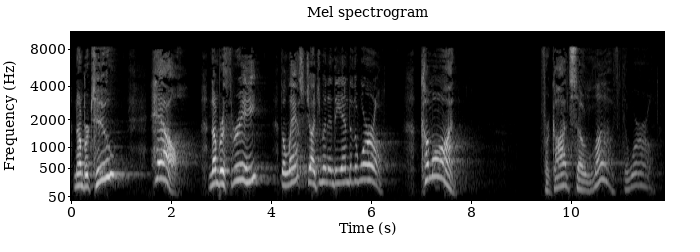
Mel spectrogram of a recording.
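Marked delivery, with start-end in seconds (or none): 0.0-7.7 high, booming hellfire list; loud fiery demand. Acted. Preacher voicing a crowd hungry for sin and hell, loud fiery demand. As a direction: punch each item out loud and high. Listing what congregation supposedly demands in sermons.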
